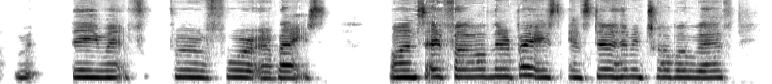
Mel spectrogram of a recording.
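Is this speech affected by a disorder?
Yes: cerebral palsy.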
